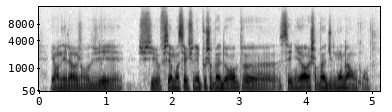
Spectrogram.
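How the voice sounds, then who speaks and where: The man talks at a very fast pace in a medium pitch. His intonation is monotone and flat. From Martinique. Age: 20s. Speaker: fencer. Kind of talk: interview.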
